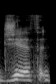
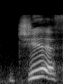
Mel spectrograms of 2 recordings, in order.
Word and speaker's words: GIF: an acceptance speech, a GIF was played for the audience that read, "It's pronounced GIF, not GIF."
